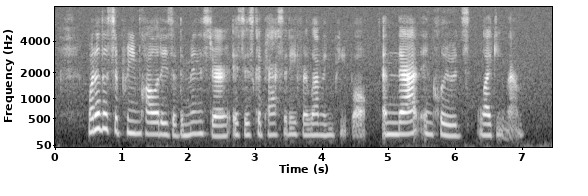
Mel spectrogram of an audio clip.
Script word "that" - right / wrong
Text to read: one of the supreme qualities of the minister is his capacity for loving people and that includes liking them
right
